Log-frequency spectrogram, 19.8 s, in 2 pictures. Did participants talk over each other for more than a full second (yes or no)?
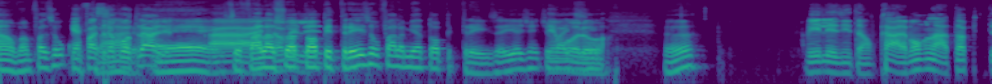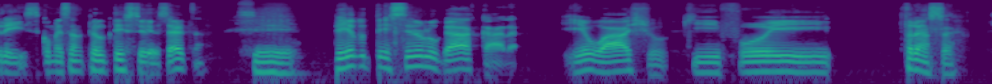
yes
